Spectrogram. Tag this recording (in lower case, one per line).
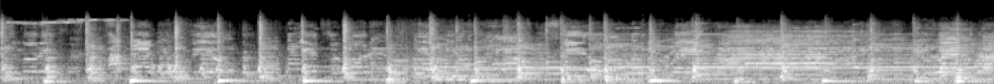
music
